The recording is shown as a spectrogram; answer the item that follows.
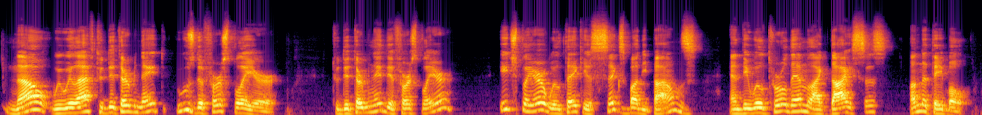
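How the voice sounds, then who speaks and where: A man with a French accent, a native French speaker, explaining board game rules in careful, deliberate non-native English as an instructional voice-over. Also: on the high side, very animated.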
